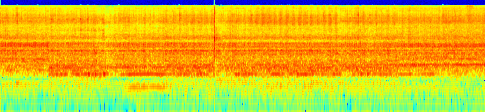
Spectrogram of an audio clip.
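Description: A hand file rasps against spinning metal.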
